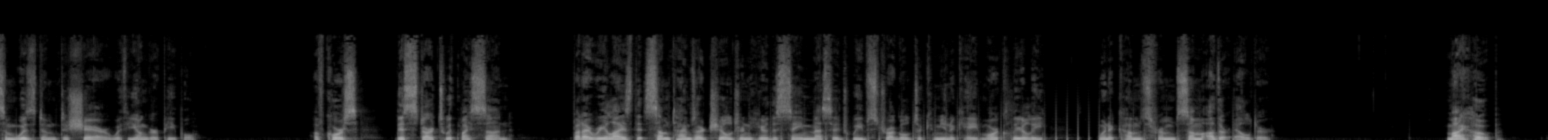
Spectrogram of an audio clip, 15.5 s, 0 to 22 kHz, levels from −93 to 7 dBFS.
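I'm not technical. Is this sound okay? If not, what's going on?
No. From 7.39 to 12.35 s, just after "realize that sometimes our", there is a train of clicks: roughly fifty evenly spaced ticks, about 9 per second, about as loud as the speech. The likely cause is electrical interference or a faulty connection or power supply.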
